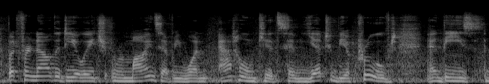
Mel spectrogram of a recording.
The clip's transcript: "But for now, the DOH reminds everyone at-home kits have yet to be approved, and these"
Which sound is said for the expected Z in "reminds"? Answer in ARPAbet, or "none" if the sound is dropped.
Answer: Z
